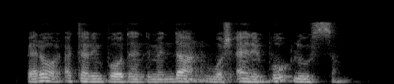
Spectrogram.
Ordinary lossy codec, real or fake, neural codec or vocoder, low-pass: AAC, 48 kbps; fake; codec, 16 kHz, 0.4 kbps, LongCat-Audio-Codec; 7.2 kHz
